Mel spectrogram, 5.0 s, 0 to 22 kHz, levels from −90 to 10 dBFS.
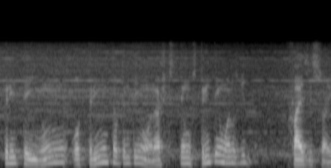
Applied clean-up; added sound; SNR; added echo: none; Domestic sounds, home sounds; 16 dB; none.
